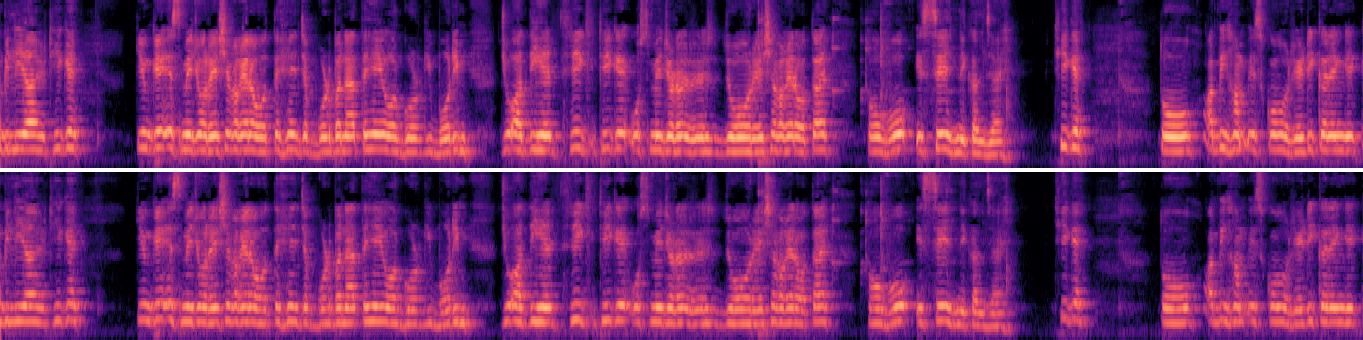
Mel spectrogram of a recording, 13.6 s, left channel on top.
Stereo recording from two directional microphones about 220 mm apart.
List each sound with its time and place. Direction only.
0.0 s speech: 50° left (ahead or behind)
9.1 s speech: 50° left (ahead or behind)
